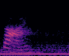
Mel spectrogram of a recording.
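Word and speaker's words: sine: these ratios sign spelled like s but you pronounce it sign coine is just C and tent is just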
